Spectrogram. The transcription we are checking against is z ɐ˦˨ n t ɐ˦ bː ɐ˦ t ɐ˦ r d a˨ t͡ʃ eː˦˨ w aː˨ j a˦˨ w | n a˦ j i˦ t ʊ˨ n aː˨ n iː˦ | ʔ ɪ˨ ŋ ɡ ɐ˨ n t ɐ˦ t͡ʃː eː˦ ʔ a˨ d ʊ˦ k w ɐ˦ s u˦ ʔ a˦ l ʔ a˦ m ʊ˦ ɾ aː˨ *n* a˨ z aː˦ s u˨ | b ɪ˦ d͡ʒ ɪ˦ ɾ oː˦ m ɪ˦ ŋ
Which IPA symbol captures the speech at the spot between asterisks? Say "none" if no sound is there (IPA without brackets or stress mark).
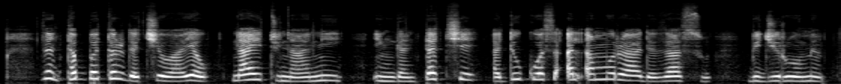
d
